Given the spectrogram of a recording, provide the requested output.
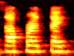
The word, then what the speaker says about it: apartheid: APARTHEID, ang pronunciation niya ay apartheid.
